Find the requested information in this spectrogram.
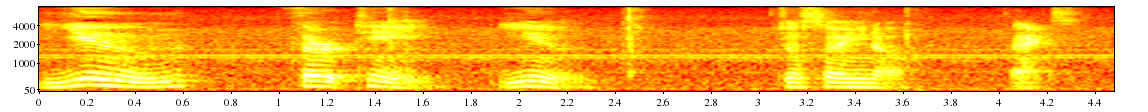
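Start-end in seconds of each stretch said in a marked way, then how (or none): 0.0-1.6 "Yoon" said like "moon" with a y, slowly; "Yoon thirteen", slow and deliberate; careful pronunciation. Shown as a demonstration. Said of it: "So it's pronounced". 1.9-2.2 "Yoon" repeated alone, rhymes with moon; "Yoon", short and falling; careful pronunciation. Shown as a demonstration. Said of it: "So it's pronounced".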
